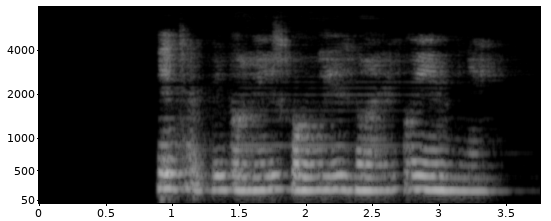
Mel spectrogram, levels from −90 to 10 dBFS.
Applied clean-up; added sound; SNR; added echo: neural mask model DeepFilterNet 3.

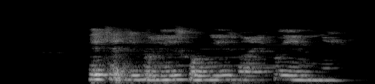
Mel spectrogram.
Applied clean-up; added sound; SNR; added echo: classical method WPE with log-MMSE.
